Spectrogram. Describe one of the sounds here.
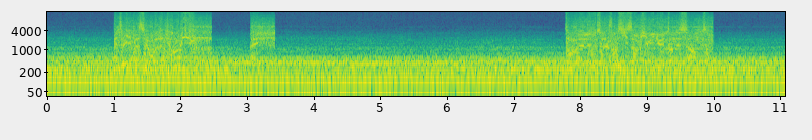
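A man speaks briefly over a crackly headset intercom.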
